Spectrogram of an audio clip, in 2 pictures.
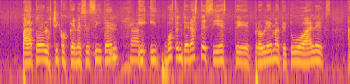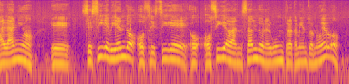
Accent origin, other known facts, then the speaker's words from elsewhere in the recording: Buenos Aires, Argentina; Yo también soy de Barracas, che.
